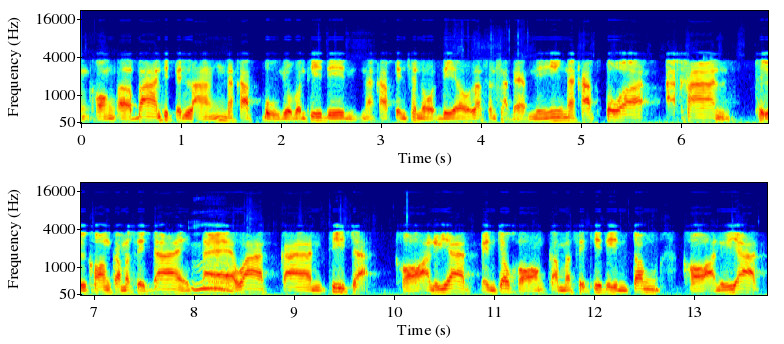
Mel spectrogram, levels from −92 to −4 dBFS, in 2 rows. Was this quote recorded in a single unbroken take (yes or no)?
no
